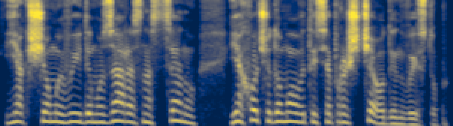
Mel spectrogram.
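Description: A young guitarist lost in a trance, played by a male reader, his voice lifted higher than the reader's own. He talks slowly and steadily, dreamy yet unshakable. Dry, close audiobook sound. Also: a little mellow, no room sound, natural voice.

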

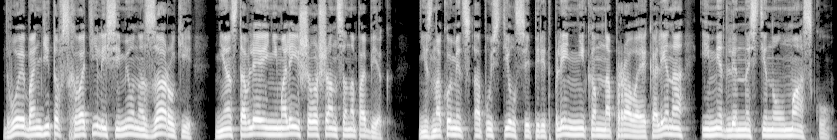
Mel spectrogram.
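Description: A man narrating a dark action story in a measured, even scripted reading. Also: medium pitch. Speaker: audiobook narrator.

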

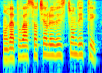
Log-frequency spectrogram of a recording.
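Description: A woman's voice: medium pitch, normal speed, smooth, no echo, studio quality, natural voice. A woman reading aloud voices a mocking, joking male Parisian reporter in an audiobook. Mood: jaunty, alarmed. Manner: mocking, jaunty banter.

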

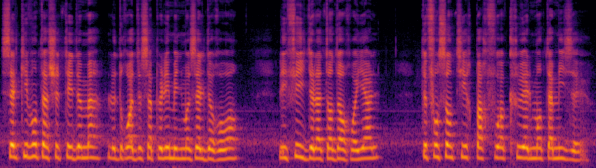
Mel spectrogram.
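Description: A woman's voice: on the high side, fairly even intonation, moderate pace, close to an everyday voice. A woman reading aloud as an old female miller who tells fortunes, commanding and solemn.

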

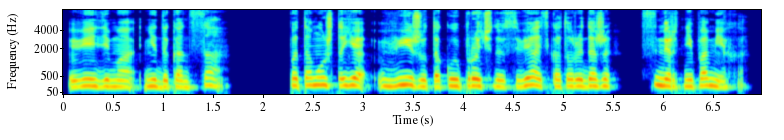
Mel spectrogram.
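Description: A woman's voice: mid-range voice, steady tone, moderate pace, mellow, no room sound, clean studio sound, close to an everyday voice. A woman voicing a weary, stern male dragon rector at a magic academy, who speaks in a tired, lecturing way. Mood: instructive.

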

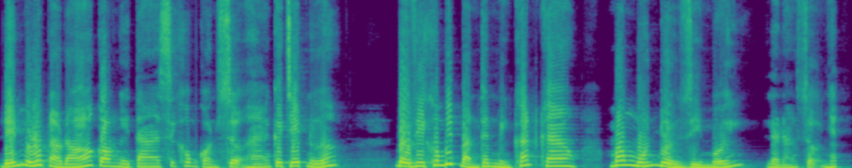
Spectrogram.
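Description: Calm woman audiobook narrator, dark tone. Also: mid-range voice. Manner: calm, measured storytelling.

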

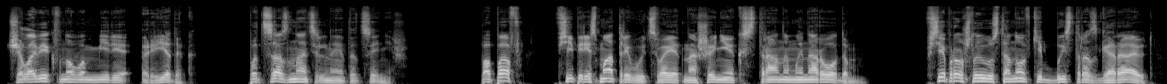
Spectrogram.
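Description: A man reading a first-person audiobook in a reflective, measured storytelling manner. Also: fairly low pitch, no echo, studio quality. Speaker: audiobook narrator.

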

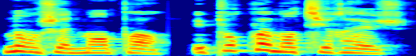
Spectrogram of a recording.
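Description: A woman's voice: medium pitch, lively intonation, normal speed, close to an everyday voice. A woman reading the part of a sly village man who keeps insisting and needling. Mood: insistent.

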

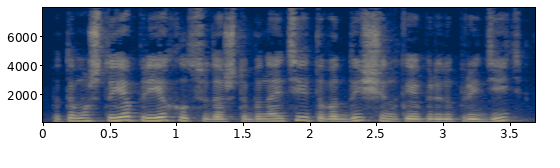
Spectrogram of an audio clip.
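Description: A man voicing a timid teenage boy on holiday, talking quickly and nervously. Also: sits high.

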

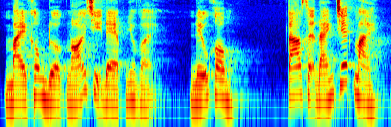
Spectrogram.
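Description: A woman's voice: deep voice, fairly quick, close to an everyday voice. A woman doing a blunt, hot-tempered simple young man. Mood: angry. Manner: blunt, shouting outbursts.

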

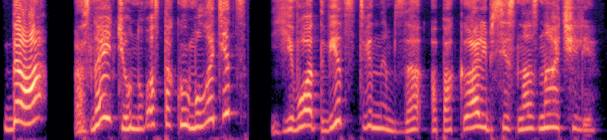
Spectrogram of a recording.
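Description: A woman's voice: very high voice, sing-song, brisk, sharp tone, dry recording, clean studio sound, voice pushed up, exaggerated voice. A woman doing a cheerful, naive young girl. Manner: eager, cheerful.

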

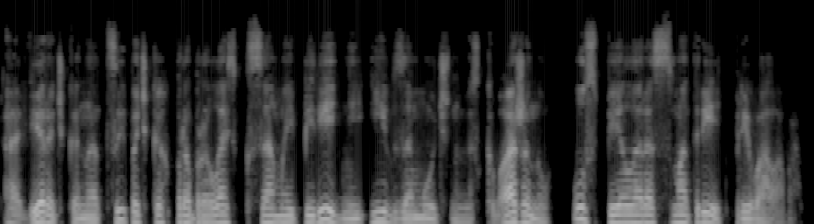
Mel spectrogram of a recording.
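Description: A man narrating a novel as an audiobook in an expressive reading voice. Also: fairly low pitch, no echo. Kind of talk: scripted narration.

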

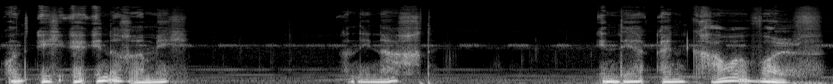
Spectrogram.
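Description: In a poetic radio drama, an actor with a mid-range voice plays a sorrowful, bewildered lost soul, speaking in hushed, halting fragments and often whispering.

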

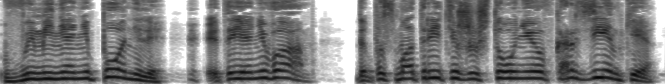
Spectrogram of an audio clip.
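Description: A male audiobook narrator voicing a fat, grumpy and quick-tempered gatekeeper. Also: a little high, a little mellow, dry recording, clean studio sound, natural voice. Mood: indignant, blustering. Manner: grumbling, indignant, blustering.

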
